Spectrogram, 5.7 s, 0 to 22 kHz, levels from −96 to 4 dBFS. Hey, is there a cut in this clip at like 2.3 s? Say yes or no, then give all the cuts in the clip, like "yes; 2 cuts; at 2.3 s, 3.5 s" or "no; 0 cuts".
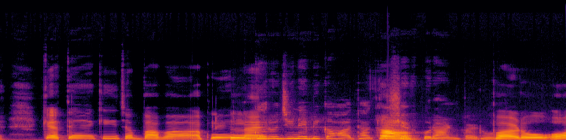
yes; 1 cut; at 2.3 s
